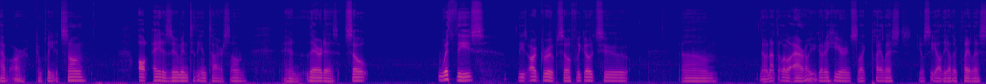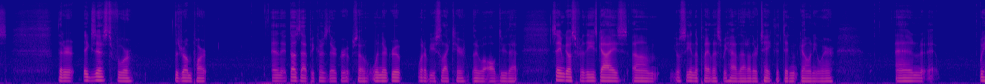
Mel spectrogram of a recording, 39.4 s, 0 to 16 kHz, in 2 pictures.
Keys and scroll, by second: 2.7 alt+a.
